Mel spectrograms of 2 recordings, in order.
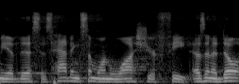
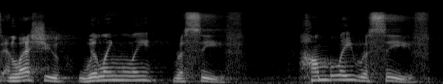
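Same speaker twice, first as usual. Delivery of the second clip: slow emphasis; 2 semitones higher, slower than usual. Real, not acted. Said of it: "So in other words".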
